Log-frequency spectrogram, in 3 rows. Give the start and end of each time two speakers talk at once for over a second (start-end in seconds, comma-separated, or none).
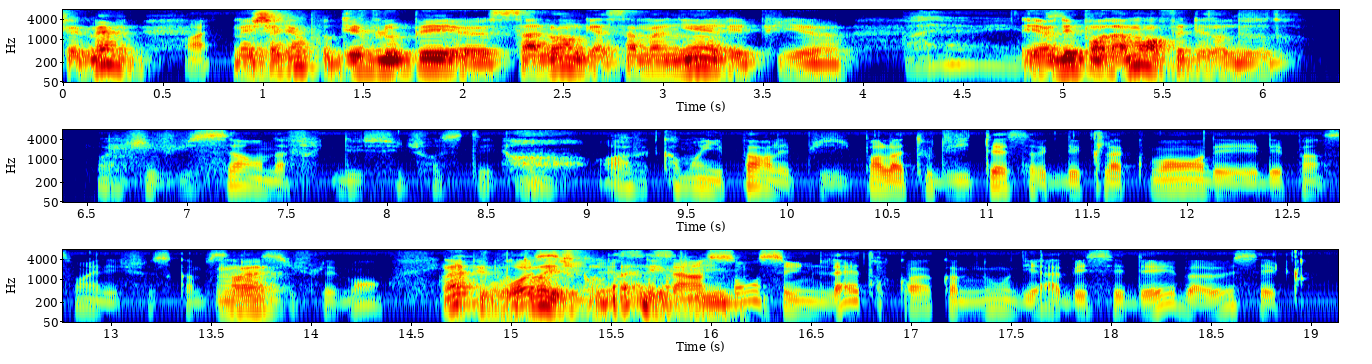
14.7-16.1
